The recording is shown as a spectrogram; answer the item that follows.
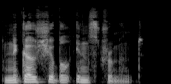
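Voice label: "negotiable instrument", British English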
